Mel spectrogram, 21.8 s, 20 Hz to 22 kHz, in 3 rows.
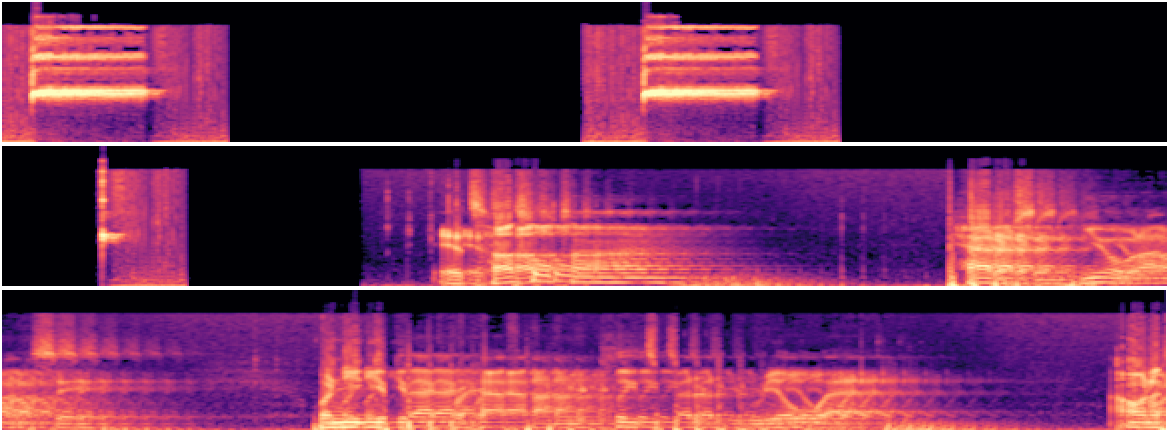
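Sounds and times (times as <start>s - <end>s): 
football coach's whistle blasts: 0.2s - 1.1s, 4.0s - 4.9s
speech: 10.0s - 11.5s, 13.6s - 15.3s, 16.6s - 20.4s, 21.5s - 21.8s
faint rumble: 10.0s - 14.2s.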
